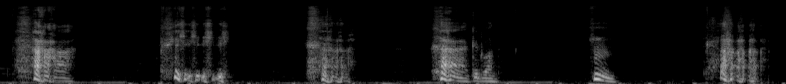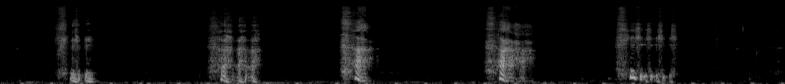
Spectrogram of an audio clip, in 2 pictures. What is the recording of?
Voice Request #2c - Laughing (High)
A response to a request. This version has been sped up by 25%.
An example of how you might credit is by putting this in the description/credits:
The sound was recorded using a "H1 Zoom V2 recorder" on 1st October 2016.
voice, male, laughing, high, request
